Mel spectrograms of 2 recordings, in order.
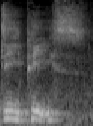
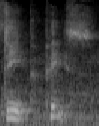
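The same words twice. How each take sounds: First: The two P sounds run together into one. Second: Both P sounds are pronounced clearly and separately. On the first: The speaker calls it wrong. "it isn't deep peace" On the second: The speaker calls it right. "There are two P's"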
